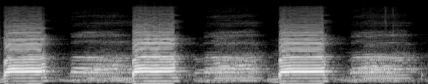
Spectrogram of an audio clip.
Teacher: দুই ঠোঁট থেকে উচ্চারিত। বা এর মাখরাজ হলো কি দুই ঠোঁট থেকে উচ্চারিত হবে।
